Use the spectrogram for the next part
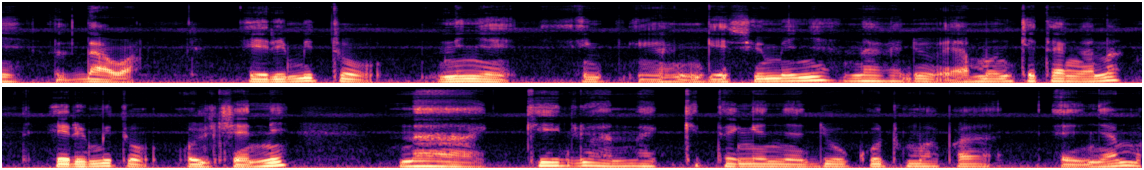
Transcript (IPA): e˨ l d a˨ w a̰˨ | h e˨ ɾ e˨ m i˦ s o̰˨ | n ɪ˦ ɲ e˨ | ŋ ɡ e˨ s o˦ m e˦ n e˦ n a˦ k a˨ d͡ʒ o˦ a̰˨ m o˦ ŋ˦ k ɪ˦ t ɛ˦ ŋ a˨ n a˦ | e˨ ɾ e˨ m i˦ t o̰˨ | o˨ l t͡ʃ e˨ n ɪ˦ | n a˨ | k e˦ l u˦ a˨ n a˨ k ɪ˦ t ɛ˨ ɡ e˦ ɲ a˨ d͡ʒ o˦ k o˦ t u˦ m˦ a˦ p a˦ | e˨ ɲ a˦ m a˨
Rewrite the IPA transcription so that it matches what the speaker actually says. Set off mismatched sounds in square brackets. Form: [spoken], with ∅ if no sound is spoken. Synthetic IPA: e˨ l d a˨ w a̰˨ | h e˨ ɾ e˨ m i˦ [t] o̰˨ | n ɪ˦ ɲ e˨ | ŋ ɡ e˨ s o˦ m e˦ [ɲ] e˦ n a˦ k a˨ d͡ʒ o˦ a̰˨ m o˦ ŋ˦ k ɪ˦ t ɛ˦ ŋ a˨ n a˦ | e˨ ɾ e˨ m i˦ t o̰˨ | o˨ l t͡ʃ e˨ n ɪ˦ | n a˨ | k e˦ l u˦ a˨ n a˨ k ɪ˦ t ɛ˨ [ŋ] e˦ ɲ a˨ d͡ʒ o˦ k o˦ t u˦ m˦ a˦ p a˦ | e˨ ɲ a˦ m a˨

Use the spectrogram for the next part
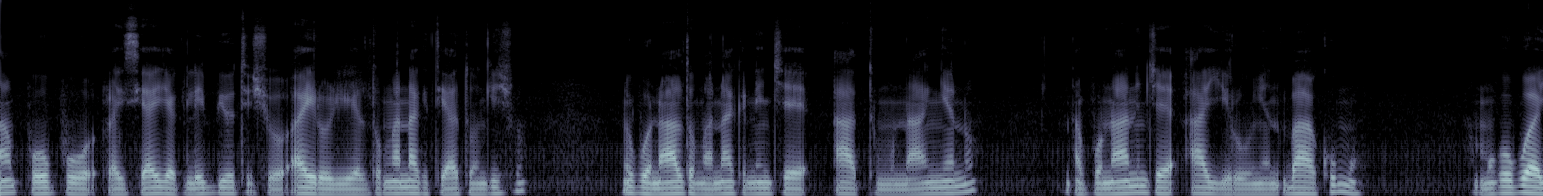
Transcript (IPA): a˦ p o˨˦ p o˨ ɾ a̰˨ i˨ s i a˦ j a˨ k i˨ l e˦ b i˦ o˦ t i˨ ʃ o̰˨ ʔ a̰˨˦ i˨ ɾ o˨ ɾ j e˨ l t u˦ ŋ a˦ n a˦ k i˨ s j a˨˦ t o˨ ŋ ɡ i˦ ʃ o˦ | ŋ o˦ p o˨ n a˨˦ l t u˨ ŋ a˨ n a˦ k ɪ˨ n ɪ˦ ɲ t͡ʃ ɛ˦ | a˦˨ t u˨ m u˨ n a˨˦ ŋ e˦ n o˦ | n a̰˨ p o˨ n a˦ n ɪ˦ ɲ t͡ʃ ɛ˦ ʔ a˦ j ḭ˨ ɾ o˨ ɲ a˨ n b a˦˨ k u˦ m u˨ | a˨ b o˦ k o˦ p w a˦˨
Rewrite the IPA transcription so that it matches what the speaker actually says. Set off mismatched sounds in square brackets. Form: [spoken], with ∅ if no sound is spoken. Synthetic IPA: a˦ p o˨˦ p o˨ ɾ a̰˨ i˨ s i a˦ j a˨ k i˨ l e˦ b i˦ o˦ t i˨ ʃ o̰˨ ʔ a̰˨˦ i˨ ɾ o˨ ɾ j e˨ l t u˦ ŋ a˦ n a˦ k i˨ [t] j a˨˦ t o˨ ŋ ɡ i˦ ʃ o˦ | [n] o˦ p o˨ n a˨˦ l t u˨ ŋ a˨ n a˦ k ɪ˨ n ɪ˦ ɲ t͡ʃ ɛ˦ | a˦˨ t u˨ m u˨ n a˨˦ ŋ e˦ n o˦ | n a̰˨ p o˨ n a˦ n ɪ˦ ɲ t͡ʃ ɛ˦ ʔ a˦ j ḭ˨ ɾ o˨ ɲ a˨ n b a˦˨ k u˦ m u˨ | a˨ [m] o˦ k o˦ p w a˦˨

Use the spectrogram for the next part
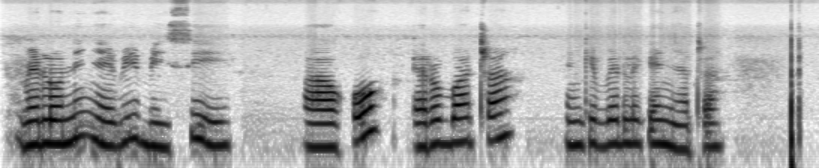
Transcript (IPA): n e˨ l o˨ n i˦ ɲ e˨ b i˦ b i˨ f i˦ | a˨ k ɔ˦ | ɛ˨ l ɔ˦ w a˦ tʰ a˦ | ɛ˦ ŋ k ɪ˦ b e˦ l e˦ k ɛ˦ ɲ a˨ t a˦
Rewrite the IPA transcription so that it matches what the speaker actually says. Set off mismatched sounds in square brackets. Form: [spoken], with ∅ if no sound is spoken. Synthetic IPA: [m] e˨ l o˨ n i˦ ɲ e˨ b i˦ b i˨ [s] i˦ | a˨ k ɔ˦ | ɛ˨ [ɾ] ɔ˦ [b] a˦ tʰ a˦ | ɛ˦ ŋ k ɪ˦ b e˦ l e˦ k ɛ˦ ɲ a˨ t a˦

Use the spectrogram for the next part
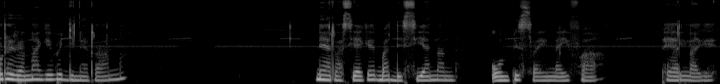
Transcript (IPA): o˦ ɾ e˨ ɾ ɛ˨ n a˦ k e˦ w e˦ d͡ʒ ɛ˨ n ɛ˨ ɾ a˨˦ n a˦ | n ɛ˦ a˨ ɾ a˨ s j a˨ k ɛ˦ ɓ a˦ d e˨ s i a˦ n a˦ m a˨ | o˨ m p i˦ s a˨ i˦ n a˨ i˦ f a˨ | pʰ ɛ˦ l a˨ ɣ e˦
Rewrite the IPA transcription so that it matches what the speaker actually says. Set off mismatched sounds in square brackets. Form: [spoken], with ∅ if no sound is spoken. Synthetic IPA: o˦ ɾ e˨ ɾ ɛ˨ n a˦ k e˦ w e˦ d͡ʒ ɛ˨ n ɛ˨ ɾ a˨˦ n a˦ | n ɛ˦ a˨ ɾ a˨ s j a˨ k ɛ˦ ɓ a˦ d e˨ s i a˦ n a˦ [n] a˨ | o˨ m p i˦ s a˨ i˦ n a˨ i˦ f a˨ | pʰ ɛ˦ l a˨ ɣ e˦

